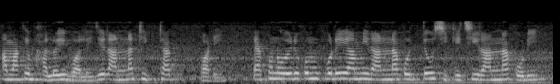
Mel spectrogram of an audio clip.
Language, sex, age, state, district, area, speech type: Bengali, female, 30-45, West Bengal, Paschim Bardhaman, urban, spontaneous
